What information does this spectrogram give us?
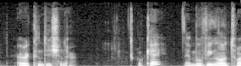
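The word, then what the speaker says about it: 에어컨: but in in the pronunciation uh in Korean pronunciation, so it's econer.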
